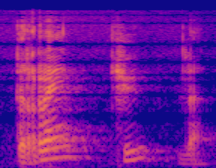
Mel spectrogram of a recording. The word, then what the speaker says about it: Dracula: 3 syllables. Dracula.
